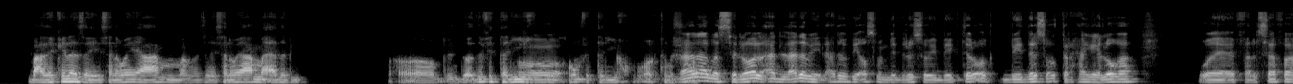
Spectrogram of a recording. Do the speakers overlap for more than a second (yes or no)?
no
